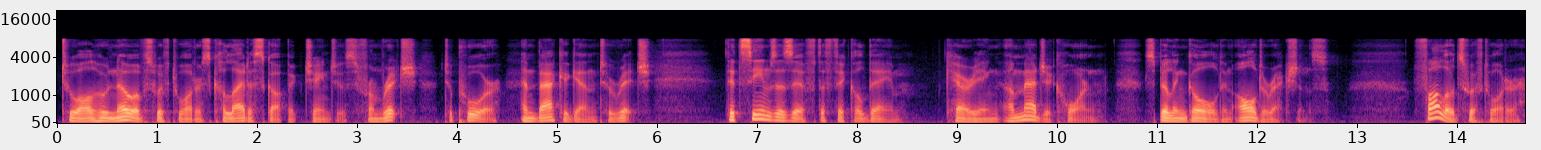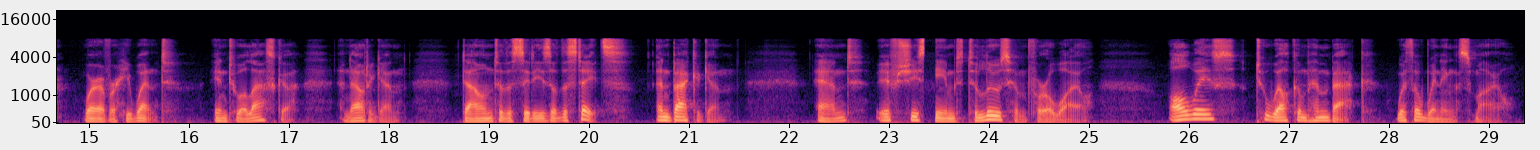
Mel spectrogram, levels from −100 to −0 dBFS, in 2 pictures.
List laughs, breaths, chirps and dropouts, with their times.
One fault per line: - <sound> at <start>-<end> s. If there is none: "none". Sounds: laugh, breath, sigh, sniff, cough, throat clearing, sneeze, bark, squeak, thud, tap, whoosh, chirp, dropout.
- dropout at 23.3-23.5 s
